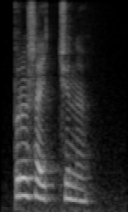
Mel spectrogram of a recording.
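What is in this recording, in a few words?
"прӧщайтчыны", Komi, female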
